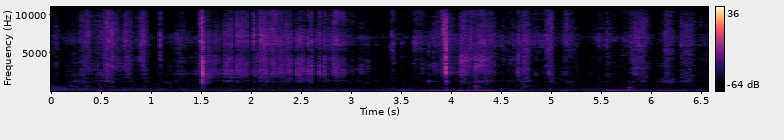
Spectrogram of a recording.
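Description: Soft rustling of the pages of a small paper instruction booklet being handled and turned, with two light ticks about a second and a half and four seconds in.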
